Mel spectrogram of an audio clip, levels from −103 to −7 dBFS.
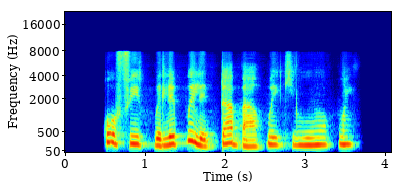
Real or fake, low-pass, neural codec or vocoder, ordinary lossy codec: fake; none; codec, 16 kHz, 0.7 kbps, FocalCodec; none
